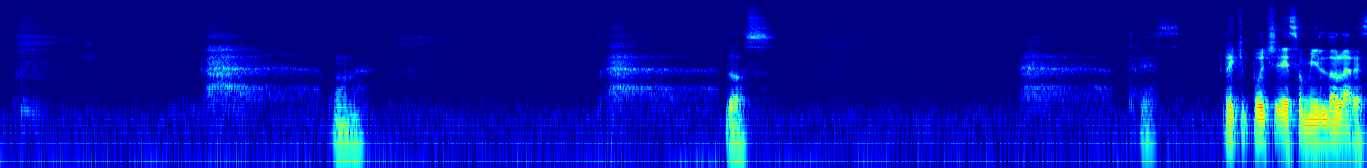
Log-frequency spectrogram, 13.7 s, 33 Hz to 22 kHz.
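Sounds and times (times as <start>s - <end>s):
voice imitating slow deep meditation breathing: 0.0s - 3.3s, 3.9s - 5.3s, 6.0s - 7.3s, 8.1s - 11.3s
speech: 7.2s - 7.8s, 11.4s - 13.6s.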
